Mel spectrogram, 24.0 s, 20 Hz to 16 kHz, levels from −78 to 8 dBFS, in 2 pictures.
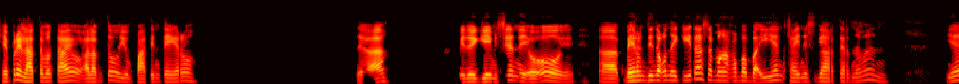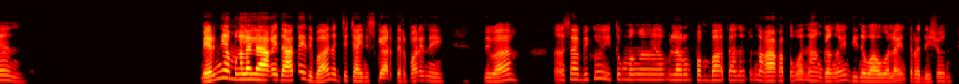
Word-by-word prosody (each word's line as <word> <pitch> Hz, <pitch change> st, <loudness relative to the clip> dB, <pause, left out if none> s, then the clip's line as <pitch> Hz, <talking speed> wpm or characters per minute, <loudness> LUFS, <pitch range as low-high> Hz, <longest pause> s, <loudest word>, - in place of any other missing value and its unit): siyempre 190 Hz, +9 st, +4 dB
lahat 155 Hz, -2 st, +4 dB
naman 160 Hz, 0 st, -4 dB
tayo 175 Hz, +4 st, +2 dB
alam 145 Hz, +1 st, -1 dB
'to, 195 Hz, -2 st, -5 dB
yung 150 Hz, -2 st, -6 dB
patintero. 145 Hz, +5 st, -4 dB, 2.0 s
'Di 110 Hz, -, -6 dB
ba? -, -, +5 dB, 1.0 s
Pinoy 150 Hz, +1 st, +3 dB
games 150 Hz, -1 st, +2 dB
'yan, 210 Hz, -2 st, +2 dB
eh, -, -, +1 dB
oo. 170 Hz, +2 st, +1 dB
Eh, 140 Hz, 0 st, -10 dB, 0.4 s
ah, 140 Hz, 0 st, +2 dB
meron 195 Hz, +2 st, +3 dB
din 200 Hz, -, 0 dB
akong 205 Hz, 0 st, +1 dB
nakikita 200 Hz, +5 st, 0 dB
sa 225 Hz, -4 st, -4 dB
mga 190 Hz, -2 st, -1 dB
kababaihan, 185 Hz, +2 st, -3 dB
Chinese 155 Hz, -1 st, -6 dB
garter 155 Hz, +1 st, -5 dB
naman, 180 Hz, -1 st, -14 dB, 0.7 s
'yan. 190 Hz, -3 st, -5 dB, 2.2 s
Meron 185 Hz, +8 st, +7 dB
nga 305 Hz, -2 st, +8 dB
mga 240 Hz, -1 st, +4 dB
lalaki 225 Hz, -2 st, +9 dB
dati, 205 Hz, +5 st, +6 dB
'di 195 Hz, -, -4 dB
ba, 155 Hz, 0 st, +2 dB
nagcha-Chinese 180 Hz, -6 st, -4 dB
garter 165 Hz, -1 st, -1 dB
pa 170 Hz, -, -3 dB
rin, 200 Hz, -, -9 dB
eh, 170 Hz, -2 st, -7 dB, 0.5 s
'di 165 Hz, 0 st, -9 dB
ba? 215 Hz, +8 st, +1 dB, 0.5 s
Ang -, -, -8 dB
sabi 235 Hz, 0 st, -2 dB
ko, -, -, -13 dB
eh, 255 Hz, -, -7 dB
"itong 235 Hz, 0 st, -14 dB
mga 230 Hz, 0 st, -5 dB, 0.4 s
larong 220 Hz, 0 st, -4 dB
pambata 205 Hz, -1 st, -4 dB
na 200 Hz, -, -11 dB
'to, 205 Hz, -, -22 dB
nakakatuwa 190 Hz, -, -1 dB
na 190 Hz, +9 st, -6 dB
hanggang 175 Hz, -2 st, -4 dB
ngayon 190 Hz, +4 st, -6 dB
'di 175 Hz, -1 st, -9 dB
nawawala 160 Hz, -1 st, -2 dB
'yong 95 Hz, -, -9 dB
tradisyon, 150 Hz, +3 st, -9 dB
180 Hz, 150 wpm, -24 LUFS, 160-205 Hz, 2.2 s, lalaki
